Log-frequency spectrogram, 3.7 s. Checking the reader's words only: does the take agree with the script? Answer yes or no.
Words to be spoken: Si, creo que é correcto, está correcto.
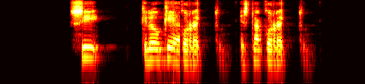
yes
